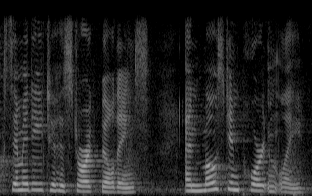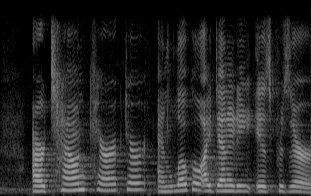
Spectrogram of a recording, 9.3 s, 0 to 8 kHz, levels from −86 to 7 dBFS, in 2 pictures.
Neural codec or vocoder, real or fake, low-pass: none; real; 7.2 kHz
